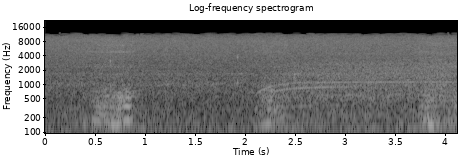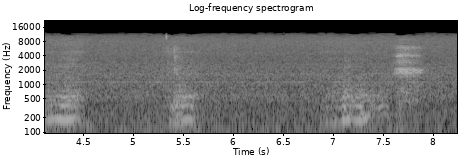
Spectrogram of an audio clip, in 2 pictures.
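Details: A sister asleep at night, filmed as she made noises: repeated low, rattling breathing sounds every second or two over a faint steady hum. Snoring.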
